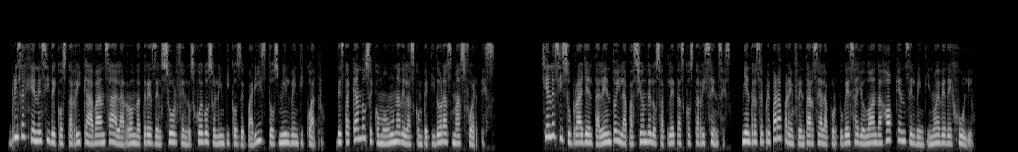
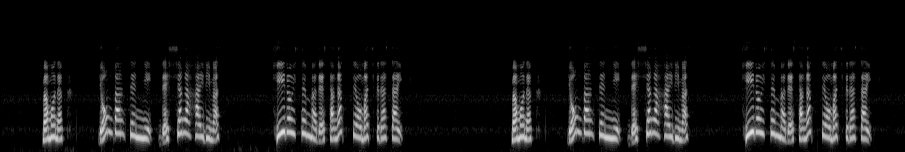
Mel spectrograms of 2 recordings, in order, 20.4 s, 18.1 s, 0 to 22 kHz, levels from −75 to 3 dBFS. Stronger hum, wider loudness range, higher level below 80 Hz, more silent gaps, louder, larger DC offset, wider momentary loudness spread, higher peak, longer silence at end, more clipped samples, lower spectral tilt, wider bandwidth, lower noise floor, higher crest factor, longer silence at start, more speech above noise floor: neither; about the same, 2 LU vs 4 LU; first, -64 dBFS vs -80 dBFS; first, 10.07-10.79 s vs none; second, -23 LUFS vs -19 LUFS; neither; about the same, 6 LU vs 7 LU; second, -8 dBFS vs 0 dBFS; first, 0.9 s vs 0.7 s; neither; about the same, -5 dB/octave vs -5.5 dB/octave; first, 8.2 kHz vs 7.4 kHz; first, under -90 dBFS vs -65 dBFS; about the same, 16 dB vs 20 dB; second, 0.2 s vs 0.85 s; first, over 67 dB vs 47 dB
